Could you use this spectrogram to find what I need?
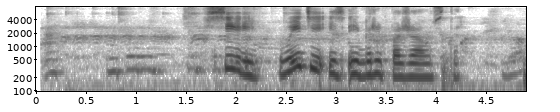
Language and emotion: Russian, neutral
